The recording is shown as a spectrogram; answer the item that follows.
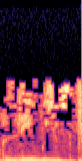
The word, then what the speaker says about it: Louis: Il y a beaucoup à dire sur cet artiste, en tout cas Louis Armstrong, un grand petit-fils d'ancien esclave, Louis qui prononce volontiers son nom Louis à la mode Cajun, ah ouais, qui tend à l'écrire Louis avec L-O-U-I et E à la fin.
